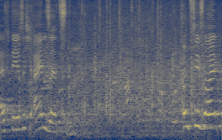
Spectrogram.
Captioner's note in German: Beifall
